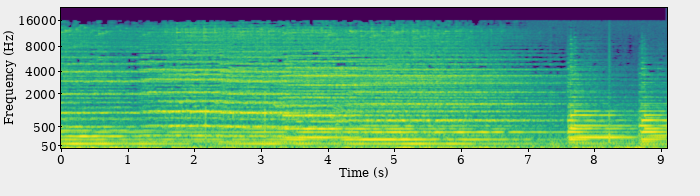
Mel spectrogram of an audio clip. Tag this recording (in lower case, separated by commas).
woodwind instrument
